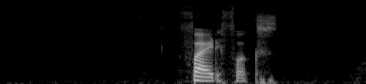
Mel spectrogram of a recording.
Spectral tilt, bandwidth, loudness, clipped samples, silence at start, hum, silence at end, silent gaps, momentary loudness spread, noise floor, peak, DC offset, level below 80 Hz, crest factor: -4.5 dB/octave; 16.5 kHz; -24 LUFS; under 0.1%; 1.9 s; none; 0.9 s; none; 18 LU; -69 dBFS; -4 dBFS; under 0.1%; -56 dBFS; 26 dB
